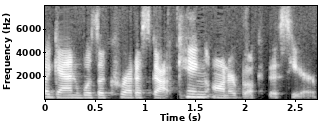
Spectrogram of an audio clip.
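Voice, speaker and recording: The background is without noise. A woman talks with fairly even intonation. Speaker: presenter. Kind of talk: presentation on book resources. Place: home room. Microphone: video call.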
